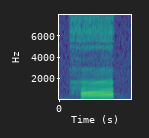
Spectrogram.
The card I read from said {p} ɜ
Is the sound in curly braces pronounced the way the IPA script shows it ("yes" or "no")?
no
